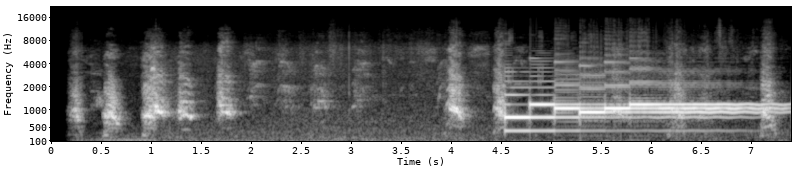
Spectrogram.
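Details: Jack Russell Terriers Frosty and Bailey, one rough-coated and one smooth-coated, playing: a run of sharp barks in the first four seconds, then music takes over for the rest.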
